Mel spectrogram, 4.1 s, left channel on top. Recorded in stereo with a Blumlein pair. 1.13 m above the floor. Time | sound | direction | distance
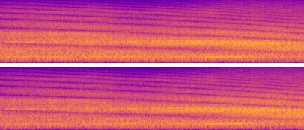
0.0 | a vehicle | 10° left | ?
